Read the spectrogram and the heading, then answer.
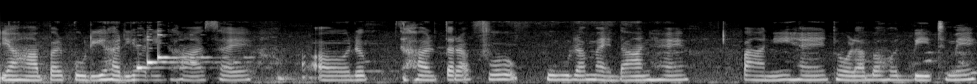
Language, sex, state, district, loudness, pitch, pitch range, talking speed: Hindi, female, Himachal Pradesh, Shimla, -16 LUFS, 210 Hz, 200-215 Hz, 110 wpm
